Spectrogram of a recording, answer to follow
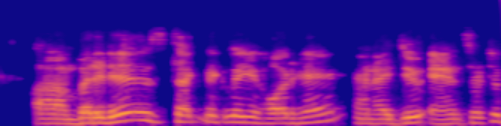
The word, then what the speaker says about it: Jorge: you say it and a lot of people don't know really how to roll their RS very well so they're always like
